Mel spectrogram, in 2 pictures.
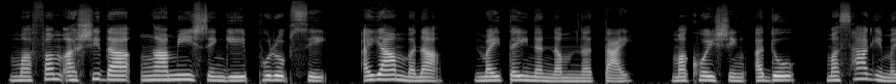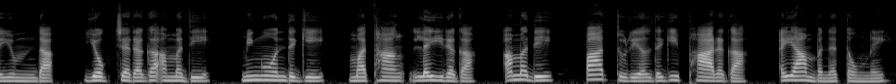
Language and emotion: Manipuri, neutral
